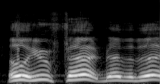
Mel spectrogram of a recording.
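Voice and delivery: loud, high parody of a heckler; mocking insult. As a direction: toss it off as a loud mock taunt. Mocks the insults against Ken.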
